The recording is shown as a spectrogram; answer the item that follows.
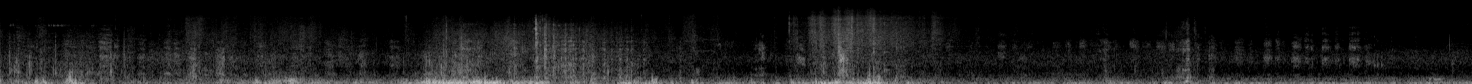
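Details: Seven Golden Retrievers out walking in Ain village on 25 March 2021, a mother aged ten years eleven months with five offspring from two to nine years old. Quick ragged panting, roughly four breaths a second, over outdoor rumble and rustling.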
